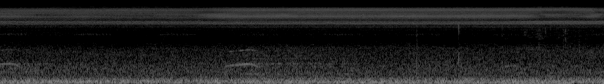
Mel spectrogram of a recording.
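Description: Cicadettra xantes cicada buzzing, a continuous, steady high-pitched drone over a low rumble. Two faint short chirps come through, one at the start and one about two and a half seconds in.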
